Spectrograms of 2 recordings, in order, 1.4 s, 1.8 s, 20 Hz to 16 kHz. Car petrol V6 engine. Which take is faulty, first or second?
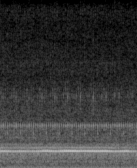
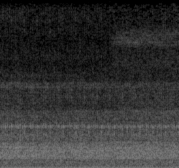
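first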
